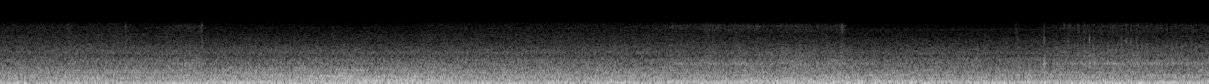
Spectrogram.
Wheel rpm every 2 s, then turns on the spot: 10, 0, 0, 20, 10, 20.
6-12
